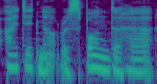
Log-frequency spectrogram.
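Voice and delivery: usual speaking voice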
